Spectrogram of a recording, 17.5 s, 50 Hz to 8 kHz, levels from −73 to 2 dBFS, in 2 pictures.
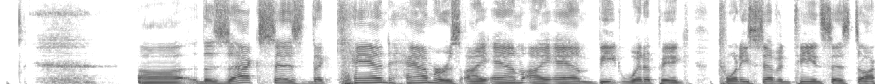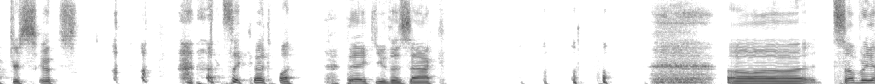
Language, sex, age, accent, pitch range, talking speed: English, male, 40-59, American, 150-210 Hz, 95 wpm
